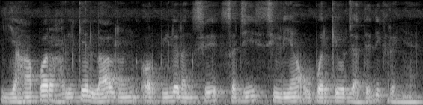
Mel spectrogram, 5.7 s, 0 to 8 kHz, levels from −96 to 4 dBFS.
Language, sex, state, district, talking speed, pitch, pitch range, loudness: Hindi, male, Bihar, Bhagalpur, 190 wpm, 115 Hz, 115-125 Hz, -20 LUFS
